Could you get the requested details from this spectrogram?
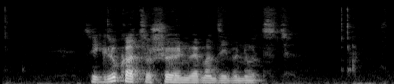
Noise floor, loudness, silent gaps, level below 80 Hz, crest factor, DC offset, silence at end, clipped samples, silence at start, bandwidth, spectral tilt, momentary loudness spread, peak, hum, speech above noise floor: -53 dBFS; -20 LUFS; none; -50 dBFS; 20 dB; under 0.1%; 0.25 s; under 0.1%; 0.9 s; 16.5 kHz; -7 dB/octave; 15 LU; -2 dBFS; none; 34 dB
